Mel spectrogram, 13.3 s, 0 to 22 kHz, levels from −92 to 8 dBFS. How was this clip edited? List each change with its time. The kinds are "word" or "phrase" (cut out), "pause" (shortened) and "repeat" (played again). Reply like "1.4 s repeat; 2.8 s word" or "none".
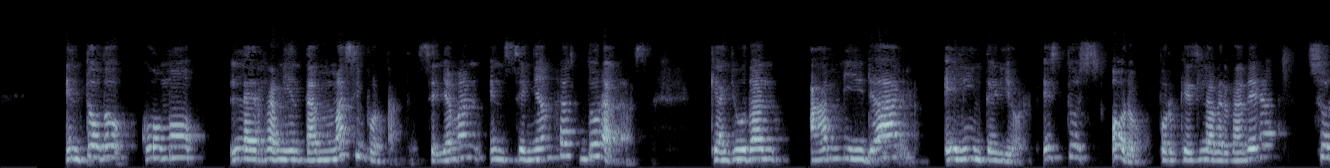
none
